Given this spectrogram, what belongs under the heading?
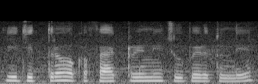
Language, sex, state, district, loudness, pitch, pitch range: Telugu, male, Telangana, Hyderabad, -17 LUFS, 165 Hz, 150-175 Hz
